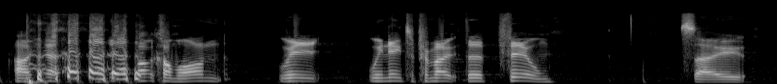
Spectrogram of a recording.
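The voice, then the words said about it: Poor Kermit the Frog impression. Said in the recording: “I'll do my impression of him ... that was hopeless ... Kermit the Frog, isn't it? ... It is Kermit the Frog ... your impression of him. It was hopeless.”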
